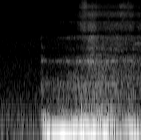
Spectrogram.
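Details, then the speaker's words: Low, rumbling continuous snore after a quiet moment from a dog sleeping near a person talking: dog snoring softly. "if you can hear my dog snoring."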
